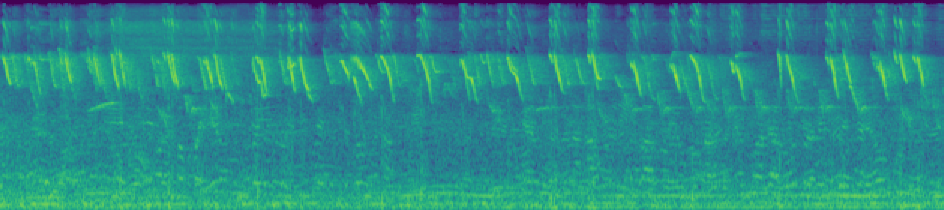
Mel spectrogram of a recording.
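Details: Canaries from Valledupar, among four birds presented as the best. High, sharp down-slurred chirps come in quick, dense bursts throughout, with several overlapping and a faint low hum beneath.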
